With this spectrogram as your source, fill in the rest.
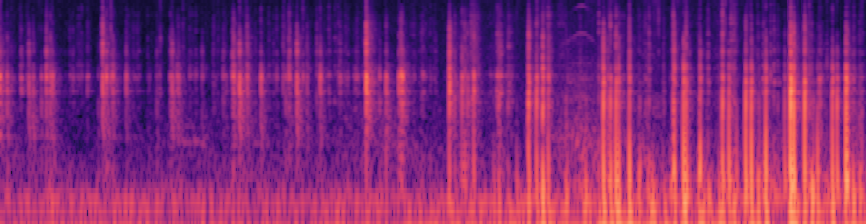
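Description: Fingertips and nails scratch and tap the back surface of a round wooden plate held in front of the chest. Soft scratchy rustles mix with dense, quick, dry taps that grow busier and louder toward the end, with a low thud under many of them.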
